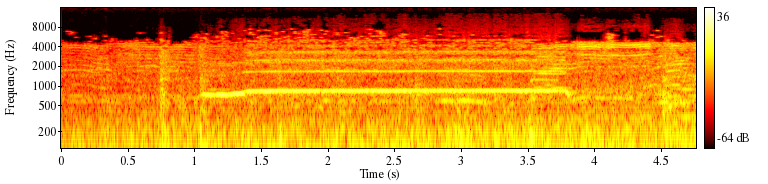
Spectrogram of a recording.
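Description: A train rumbles along steadily as a sound effect in a radio drama set on a train from Bombay, with a long steady whistle tone sounding over the loud rolling noise.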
